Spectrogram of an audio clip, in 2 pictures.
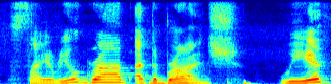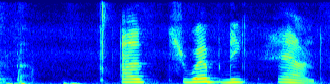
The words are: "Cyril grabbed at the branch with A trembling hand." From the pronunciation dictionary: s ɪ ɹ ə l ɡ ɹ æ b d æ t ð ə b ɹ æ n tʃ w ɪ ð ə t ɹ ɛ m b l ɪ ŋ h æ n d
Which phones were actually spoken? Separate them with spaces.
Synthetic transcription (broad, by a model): s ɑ ɹ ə l ɡ ɹ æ b æ t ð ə b ɹ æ n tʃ w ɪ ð ə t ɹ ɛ b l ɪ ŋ h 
